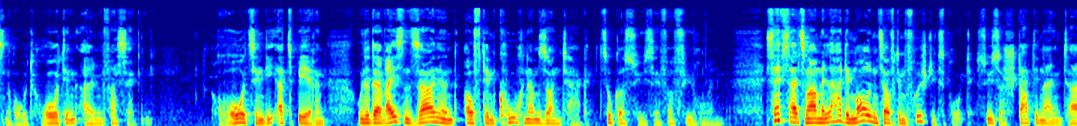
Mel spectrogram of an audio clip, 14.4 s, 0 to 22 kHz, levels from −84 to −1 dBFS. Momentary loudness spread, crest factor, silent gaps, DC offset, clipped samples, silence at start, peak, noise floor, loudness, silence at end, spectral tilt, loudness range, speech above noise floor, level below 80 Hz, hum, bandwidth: 19 LU; 20 dB; none; under 0.1%; under 0.1%; 0 s; 0 dBFS; -61 dBFS; -19 LUFS; 0 s; -6 dB/octave; 8 LU; 41 dB; -48 dBFS; none; 16.5 kHz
